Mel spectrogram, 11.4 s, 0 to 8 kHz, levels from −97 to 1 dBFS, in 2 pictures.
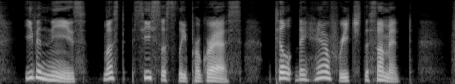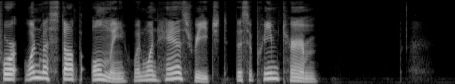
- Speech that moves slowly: Yes, slow, 120 wpm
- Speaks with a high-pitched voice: No, medium, 155 Hz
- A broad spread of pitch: Yes, wide, 7.9 semitones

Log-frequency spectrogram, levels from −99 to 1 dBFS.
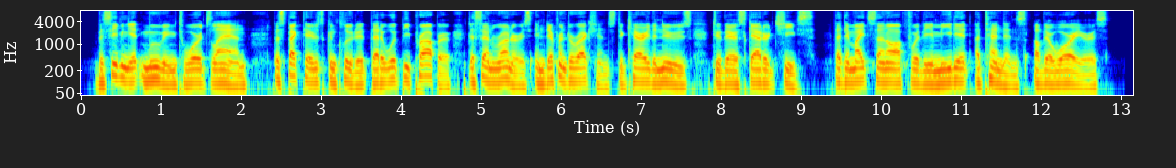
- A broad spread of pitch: No, average, 3.3 semitones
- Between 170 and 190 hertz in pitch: No, low, 105 Hz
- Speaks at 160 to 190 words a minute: Yes, average, 180 wpm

